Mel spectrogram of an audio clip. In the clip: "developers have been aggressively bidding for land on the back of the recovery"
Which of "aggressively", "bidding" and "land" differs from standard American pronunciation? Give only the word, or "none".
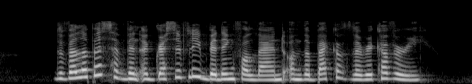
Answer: none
